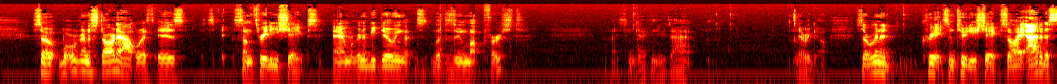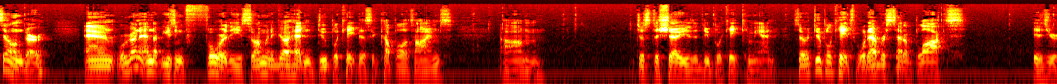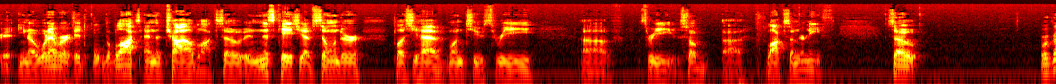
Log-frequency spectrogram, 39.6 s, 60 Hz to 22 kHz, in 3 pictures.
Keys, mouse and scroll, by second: 3.0 click, 4.8 scroll up 2, 5.5 click, 6.0 scroll up 2, 7.8 click, 9.0 click, 11.1 click, 13.0 click, 16.0 right click, 17.4 click, 18.3-19.4 drag, 19.4 right click, 20.3 click, 21.1 right click, 22.0 click, 23.0 click, 24.3 click, 25.8 click, 27.1 click, 35.9 click, 37.5 click.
